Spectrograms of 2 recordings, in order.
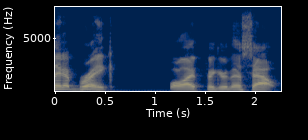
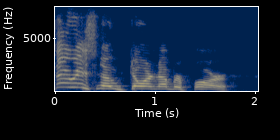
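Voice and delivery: mock top-of-the-lungs yell, high-pitched scream; 9 semitones higher, 3 dB louder than usual. Retelling how the DM answers the party's choice: imitating a DM screaming. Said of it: "the D M is screaming at the top of his lungs".

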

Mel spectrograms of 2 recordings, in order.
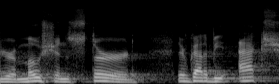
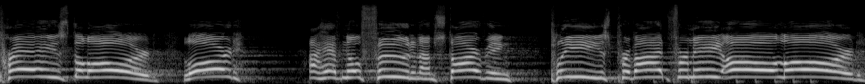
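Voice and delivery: mock loud, shrill, very high shout, oh stretched; 6 dB louder than usual. In a told story, an old lady steps onto her front porch: shouting. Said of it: "and she shouted".

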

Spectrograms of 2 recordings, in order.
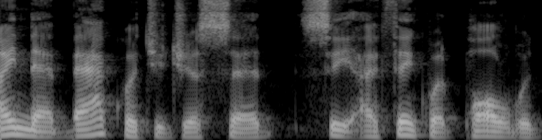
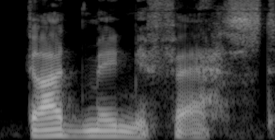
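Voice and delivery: put-on Scottish accent. Quoting Eric Liddell from Chariots of Fire, Eric Liddell Scottish accent. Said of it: "With a Scottish accent".

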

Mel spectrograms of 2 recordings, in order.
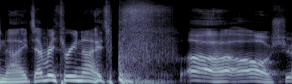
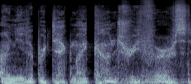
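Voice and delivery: demonic voice, pitched very low; 9 semitones lower than usual. Telling a video-game story, speaking the player's line in a demon voice. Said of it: "Demon voice".

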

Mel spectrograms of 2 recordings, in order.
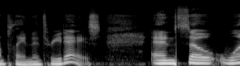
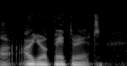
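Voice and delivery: put-on heavy, soft, thick, laid-on Spanish-speaking accent; 6 semitones lower, 6 dB quieter than usual.

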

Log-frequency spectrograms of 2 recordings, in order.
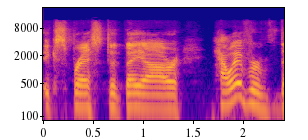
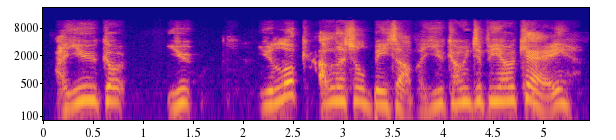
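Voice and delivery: quiet, soft, higher-pitched voice; 3 semitones higher than usual. In a game, a player's character checks on a companion, said quietly. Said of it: "I'll just sort of say quietly to Flimp".

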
